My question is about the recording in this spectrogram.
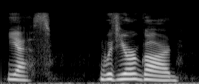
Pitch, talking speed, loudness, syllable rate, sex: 215 Hz, 120 wpm, -15 LUFS, 3.2 syllables/s, female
